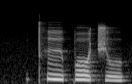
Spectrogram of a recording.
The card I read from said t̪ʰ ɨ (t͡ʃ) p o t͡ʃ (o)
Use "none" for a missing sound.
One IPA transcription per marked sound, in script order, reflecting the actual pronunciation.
none, u

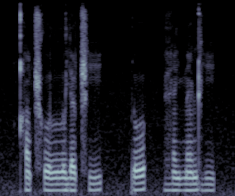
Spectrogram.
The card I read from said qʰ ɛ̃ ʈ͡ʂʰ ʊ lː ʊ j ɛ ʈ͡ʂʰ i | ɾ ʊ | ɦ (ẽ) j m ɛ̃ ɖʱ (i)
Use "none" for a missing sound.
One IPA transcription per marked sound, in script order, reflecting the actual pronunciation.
ɛ̃, i

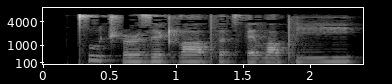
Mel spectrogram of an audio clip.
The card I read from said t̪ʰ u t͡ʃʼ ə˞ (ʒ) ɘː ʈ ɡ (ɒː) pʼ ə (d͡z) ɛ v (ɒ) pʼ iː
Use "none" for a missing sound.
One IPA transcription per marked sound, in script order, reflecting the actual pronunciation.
z, ɒː, t͡sʼ, ɒ

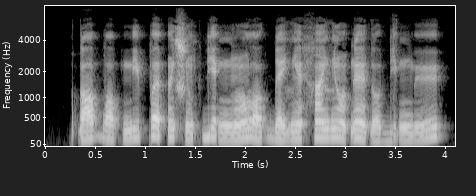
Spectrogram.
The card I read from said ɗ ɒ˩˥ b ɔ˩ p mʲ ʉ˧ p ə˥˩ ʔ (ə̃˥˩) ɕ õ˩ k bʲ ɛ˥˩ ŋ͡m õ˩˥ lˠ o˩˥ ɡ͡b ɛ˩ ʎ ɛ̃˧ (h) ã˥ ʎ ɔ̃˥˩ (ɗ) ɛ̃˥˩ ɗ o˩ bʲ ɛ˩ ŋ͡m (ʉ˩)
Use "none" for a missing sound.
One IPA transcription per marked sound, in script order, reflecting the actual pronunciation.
ə̃˥˩, h, ɗ, ʉ˩˥

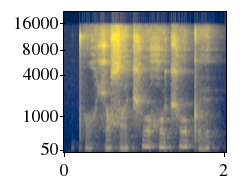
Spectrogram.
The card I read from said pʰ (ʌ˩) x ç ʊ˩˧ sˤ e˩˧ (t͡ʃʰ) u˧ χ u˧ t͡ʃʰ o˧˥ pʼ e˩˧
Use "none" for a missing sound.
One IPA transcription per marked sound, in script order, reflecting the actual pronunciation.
ɔ˩, t͡ʃʰ

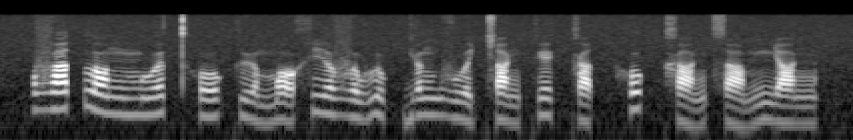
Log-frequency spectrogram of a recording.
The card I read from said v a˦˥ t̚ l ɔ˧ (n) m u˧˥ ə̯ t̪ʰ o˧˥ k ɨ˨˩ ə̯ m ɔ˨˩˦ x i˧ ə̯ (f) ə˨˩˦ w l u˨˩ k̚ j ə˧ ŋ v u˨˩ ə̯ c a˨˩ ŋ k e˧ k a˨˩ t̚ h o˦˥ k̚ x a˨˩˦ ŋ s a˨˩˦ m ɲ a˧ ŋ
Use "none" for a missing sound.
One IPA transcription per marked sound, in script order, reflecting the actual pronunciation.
n, v

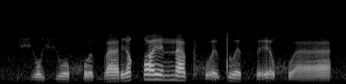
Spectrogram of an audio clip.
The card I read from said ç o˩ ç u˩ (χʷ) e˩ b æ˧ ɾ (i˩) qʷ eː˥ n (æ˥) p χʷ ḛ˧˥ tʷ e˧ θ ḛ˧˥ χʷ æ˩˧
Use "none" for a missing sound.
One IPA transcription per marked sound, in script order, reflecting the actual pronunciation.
χʷ, i˧˥, æ˥

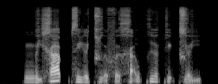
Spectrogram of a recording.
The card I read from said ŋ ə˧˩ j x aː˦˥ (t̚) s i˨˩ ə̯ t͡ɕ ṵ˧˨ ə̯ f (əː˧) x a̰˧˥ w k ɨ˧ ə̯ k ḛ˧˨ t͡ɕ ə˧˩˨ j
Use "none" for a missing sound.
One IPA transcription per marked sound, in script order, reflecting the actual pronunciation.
p̚, ə̰ː˧˨

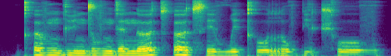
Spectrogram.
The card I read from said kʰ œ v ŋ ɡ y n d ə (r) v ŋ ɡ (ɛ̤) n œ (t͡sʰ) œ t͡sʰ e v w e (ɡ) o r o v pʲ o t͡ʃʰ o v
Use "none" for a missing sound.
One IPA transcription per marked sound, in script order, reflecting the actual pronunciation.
none, ɛ, t͡sʼ, kʰ

